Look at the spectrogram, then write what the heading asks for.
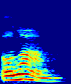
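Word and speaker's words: עולם: Look at the word olam. The first letter is silent on line 2, so that you sound the vowel o, lam.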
